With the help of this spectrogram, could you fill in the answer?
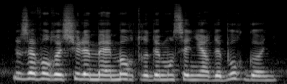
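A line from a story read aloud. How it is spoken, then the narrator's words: Plain. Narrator (French): dit Guine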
